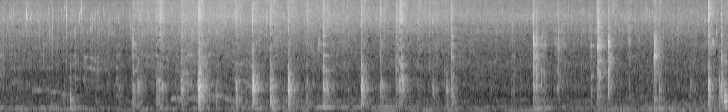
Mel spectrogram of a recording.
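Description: Asafoetida powder frying in hot oil in a pan, a continuous sizzle with repeated scraping strokes of a spoon, close and fairly loud, the stirring coming in an uneven rhythm.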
